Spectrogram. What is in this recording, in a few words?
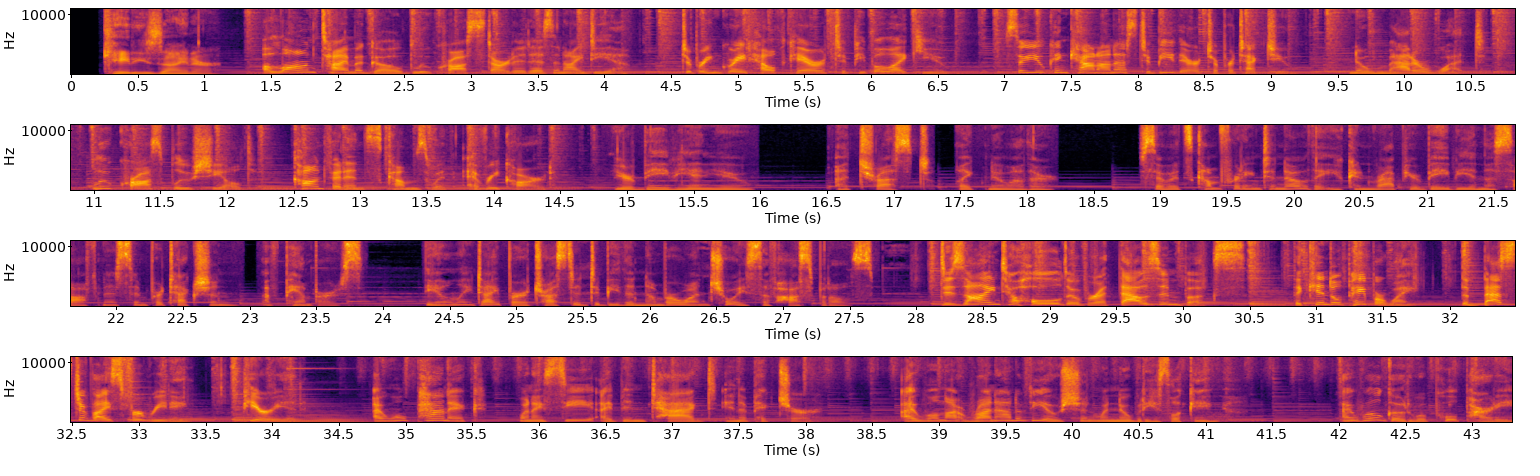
commercial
